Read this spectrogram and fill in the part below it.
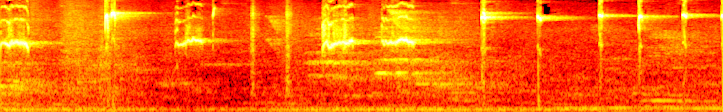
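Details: Sunbird lure call known as kolibri ninja, used for trapping. Wavering whistled notes and chirps give way to a series of clipped, very high ticks, with a low background hum.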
